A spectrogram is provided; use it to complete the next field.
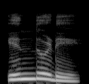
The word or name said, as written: ಎಂತುಟು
